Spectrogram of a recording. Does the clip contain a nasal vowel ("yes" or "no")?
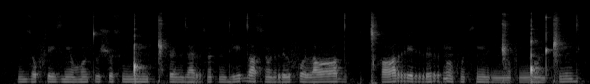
yes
